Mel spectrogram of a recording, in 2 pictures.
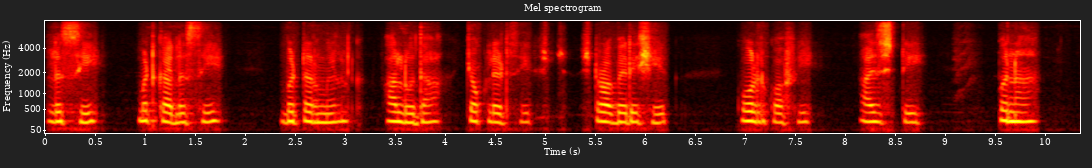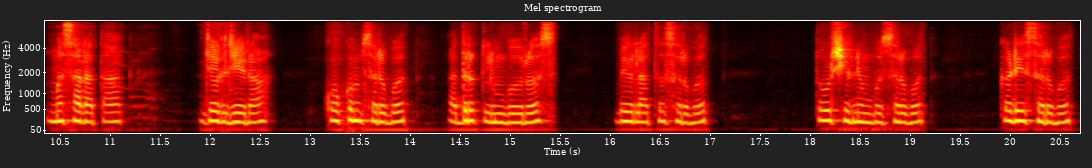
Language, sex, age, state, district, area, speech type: Marathi, female, 30-45, Maharashtra, Beed, urban, spontaneous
